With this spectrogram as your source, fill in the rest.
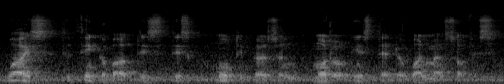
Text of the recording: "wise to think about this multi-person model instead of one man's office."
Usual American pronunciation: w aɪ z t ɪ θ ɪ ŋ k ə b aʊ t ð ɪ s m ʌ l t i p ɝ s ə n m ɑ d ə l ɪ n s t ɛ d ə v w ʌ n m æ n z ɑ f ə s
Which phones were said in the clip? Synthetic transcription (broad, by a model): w aɪ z t ɪ θ ɪ ŋ k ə b aʊ t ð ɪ s m ʌ l t i p ɝ s ə n m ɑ d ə l ɪ n s t ɛ d ə v w ʌ n m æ n s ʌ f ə s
